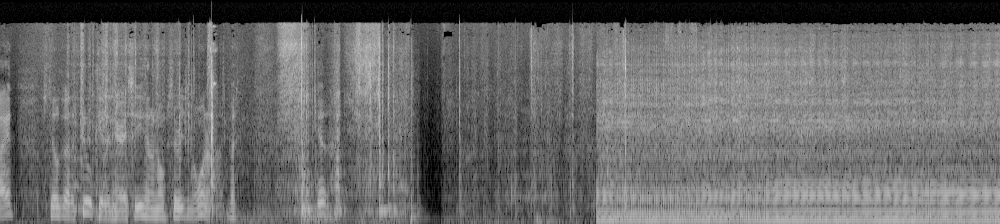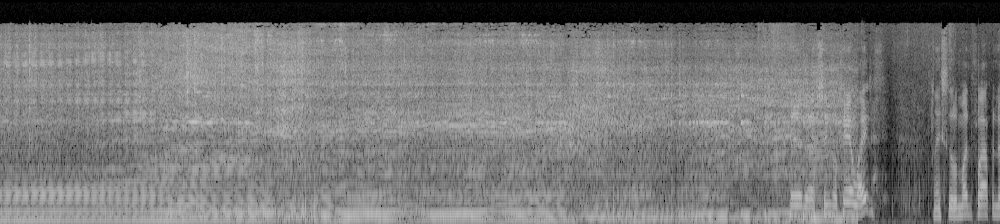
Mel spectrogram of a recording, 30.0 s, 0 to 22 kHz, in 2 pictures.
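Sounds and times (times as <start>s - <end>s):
snowmobile engine running: 9.0s - 28.0s.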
